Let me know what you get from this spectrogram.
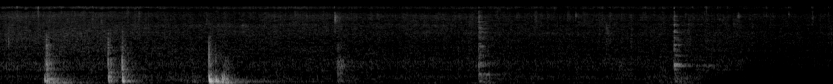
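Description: Battered shrimp patties sizzling in oil in a stainless steel frying pan, a steady hiss. A few short knocks and clinks of kitchen utensils come through it, the loudest about two seconds in.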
